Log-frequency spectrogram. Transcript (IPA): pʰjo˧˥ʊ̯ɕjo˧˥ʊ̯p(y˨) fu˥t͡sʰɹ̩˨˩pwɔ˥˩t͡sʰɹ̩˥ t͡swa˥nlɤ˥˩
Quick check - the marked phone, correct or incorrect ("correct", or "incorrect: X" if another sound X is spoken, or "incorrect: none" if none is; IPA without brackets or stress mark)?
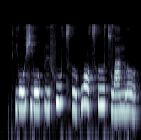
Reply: incorrect: y˧˥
